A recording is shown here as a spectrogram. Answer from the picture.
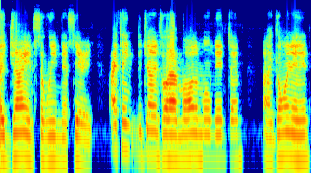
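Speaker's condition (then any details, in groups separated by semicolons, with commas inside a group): Cerebral palsy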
